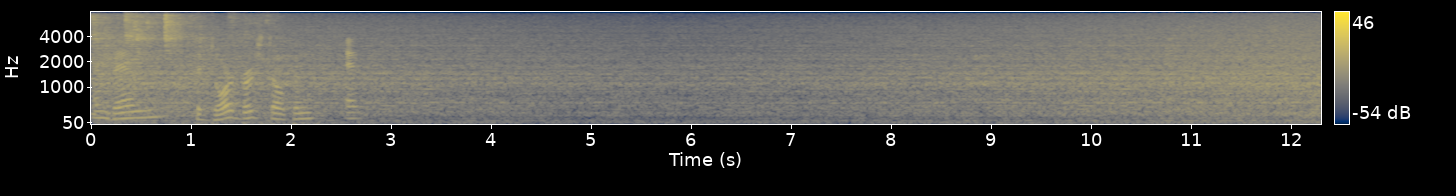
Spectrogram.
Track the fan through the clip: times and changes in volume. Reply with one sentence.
You can hear the fan from 0.0 to 12.2 s, getting quieter then louder.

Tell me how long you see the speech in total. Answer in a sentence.
The speech can be heard for 3 seconds in total.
